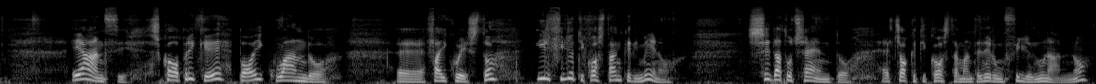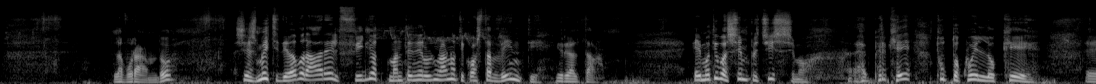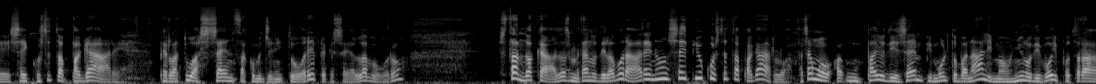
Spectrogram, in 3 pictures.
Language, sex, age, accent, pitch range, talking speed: Italian, male, 20-39, native, 130-195 Hz, 175 wpm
